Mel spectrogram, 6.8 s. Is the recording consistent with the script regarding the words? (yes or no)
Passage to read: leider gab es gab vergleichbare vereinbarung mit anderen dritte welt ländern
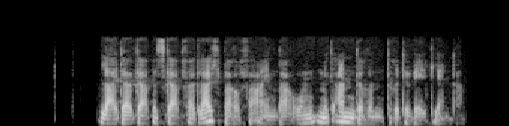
yes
